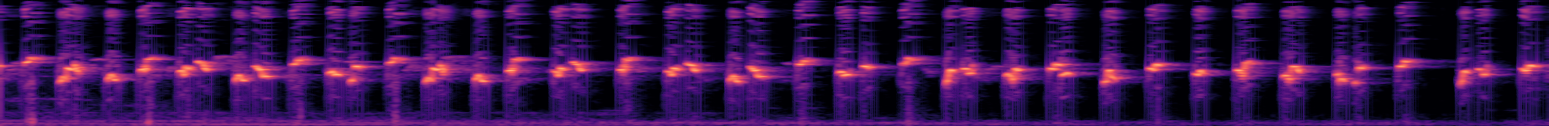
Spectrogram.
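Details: Trucuk, the yellow-vented bulbul, in long 'ropelan panjang' song used for tutoring caged birds: steady run of short bubbly whistled phrases, each a rising-falling two-note chirp, about three every second, with faint low hum early on.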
